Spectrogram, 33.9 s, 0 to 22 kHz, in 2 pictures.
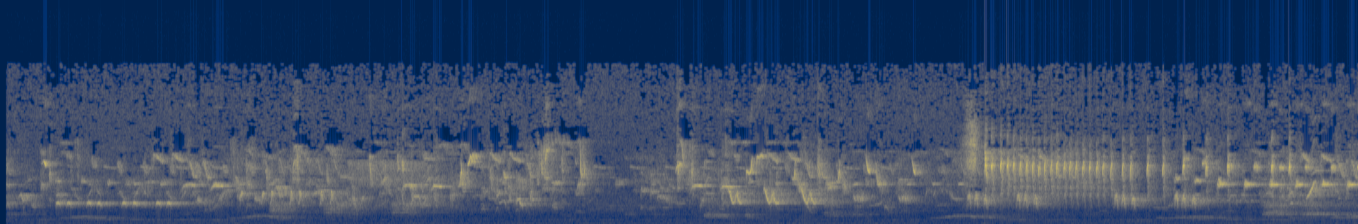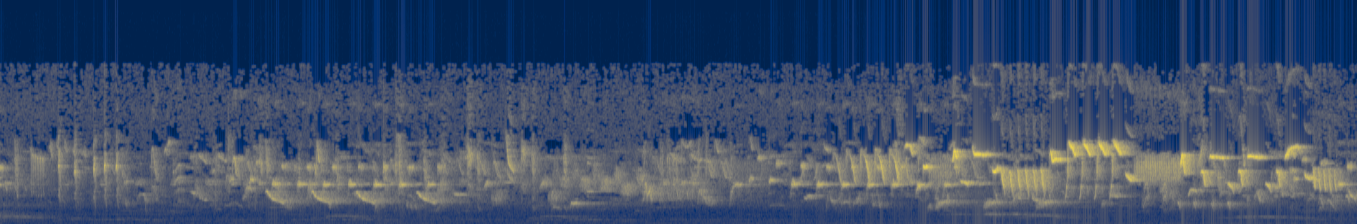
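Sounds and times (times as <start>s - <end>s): birds chirping and trilling: 0.1s - 33.9s
rising-and-falling bird call: 11.7s - 13.2s, 14.2s - 17.7s, 28.9s - 30.5s.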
